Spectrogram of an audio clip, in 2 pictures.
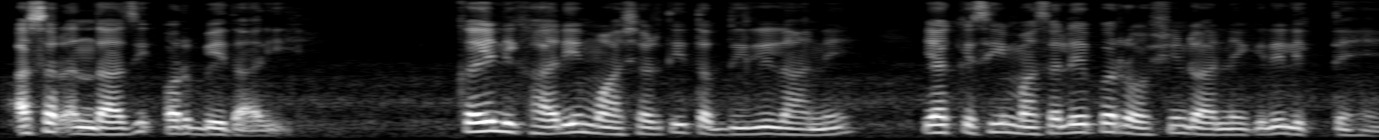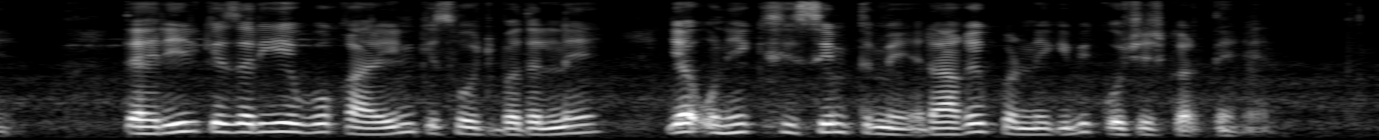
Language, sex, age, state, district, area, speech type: Urdu, female, 60+, Delhi, North East Delhi, urban, spontaneous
